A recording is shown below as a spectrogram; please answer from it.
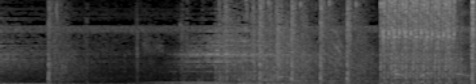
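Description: Gunfire bursts and shots crackle from Uncharted: Drake's Fortune gameplay, a busy run of sharp reports and thuds layered over ongoing game noise at moderate level.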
